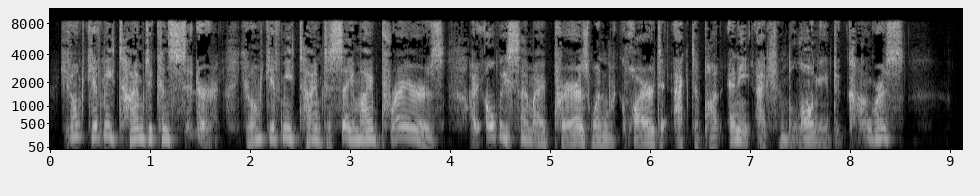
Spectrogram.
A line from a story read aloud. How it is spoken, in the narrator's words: the president exclaimed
